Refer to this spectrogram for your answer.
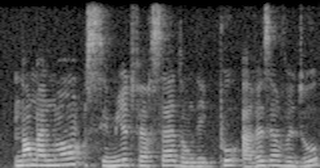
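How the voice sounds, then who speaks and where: A woman speaks at a fairly slow pace, somewhat breathy, with ordinary pitch variation. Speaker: plant care YouTuber. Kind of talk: casual vlog tutorial. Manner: hesitant, many fillers.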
